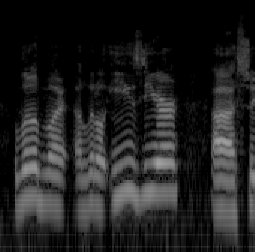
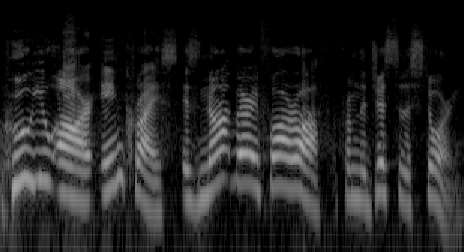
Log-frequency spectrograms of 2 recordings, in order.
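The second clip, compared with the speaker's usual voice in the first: ordinary talk, nothing marked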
